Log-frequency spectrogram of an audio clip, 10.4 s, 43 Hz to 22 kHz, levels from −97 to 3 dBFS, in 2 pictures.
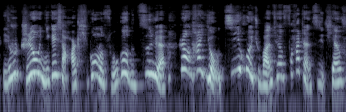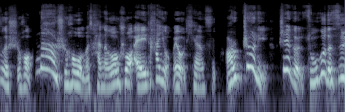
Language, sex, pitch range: Chinese, female, 230-360 Hz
